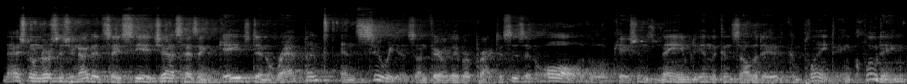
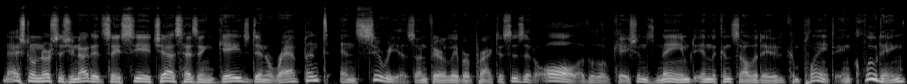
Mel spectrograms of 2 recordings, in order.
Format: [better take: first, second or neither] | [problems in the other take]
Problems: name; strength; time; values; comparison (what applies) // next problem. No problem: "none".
second | room echo; slight; dies away in 1.9 s // off-mic speech; somewhat distant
